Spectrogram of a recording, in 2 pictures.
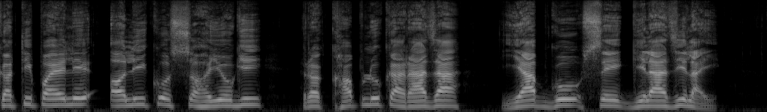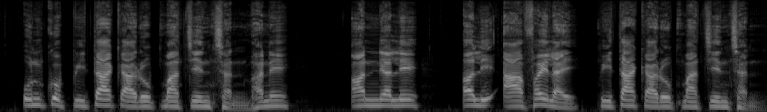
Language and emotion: Nepali, neutral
